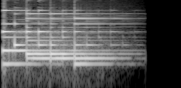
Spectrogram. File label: samsung sweet sms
